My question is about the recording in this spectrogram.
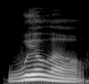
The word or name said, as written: willow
